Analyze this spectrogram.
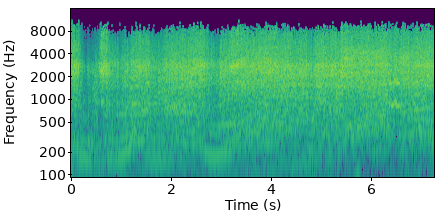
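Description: Car engines roar through a chase with a police car in pursuit, a loud, unbroken rumble that runs throughout with a rattling, clattering edge layered over it.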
